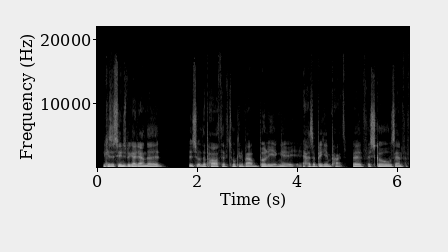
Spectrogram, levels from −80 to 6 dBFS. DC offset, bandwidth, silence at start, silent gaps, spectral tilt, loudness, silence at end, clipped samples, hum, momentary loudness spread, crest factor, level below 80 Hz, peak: under 0.1%; 11 kHz; 0.1 s; 1.45-1.80 s, 5.04-5.08 s; -7 dB/octave; -27 LUFS; 0.05 s; under 0.1%; none; 10 LU; 16 dB; -62 dBFS; -12 dBFS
